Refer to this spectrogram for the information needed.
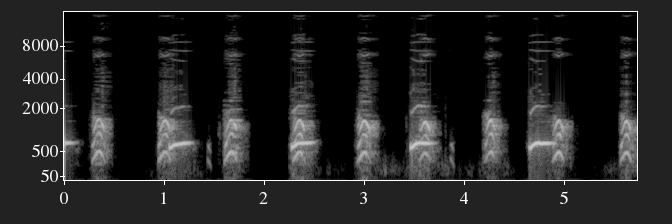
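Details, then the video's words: A watercock, a bird of rice fields and swamps, gives hollow, gulping mid-pitched notes, roughly ten in six seconds, some in quick pairs and some with a short rising whistle. "Mp3 Ayam Ayaman Sawah | Berkik/Tiruk"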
